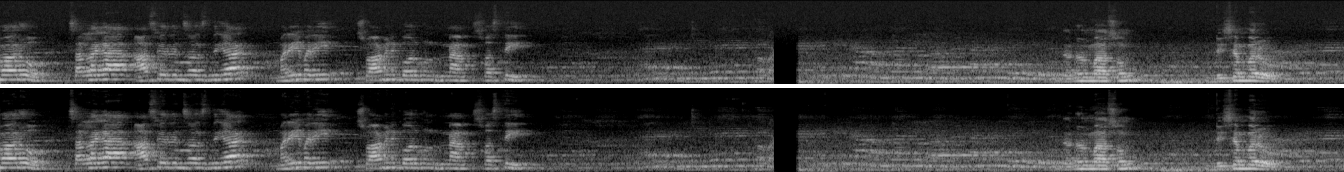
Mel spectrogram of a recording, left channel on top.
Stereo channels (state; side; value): noise; left; hiss, 22 dB below the sound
